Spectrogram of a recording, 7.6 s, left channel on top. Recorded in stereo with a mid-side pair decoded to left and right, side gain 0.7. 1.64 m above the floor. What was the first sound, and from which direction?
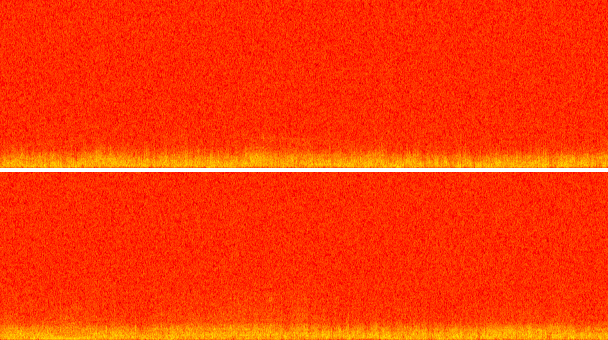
Only background noise.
